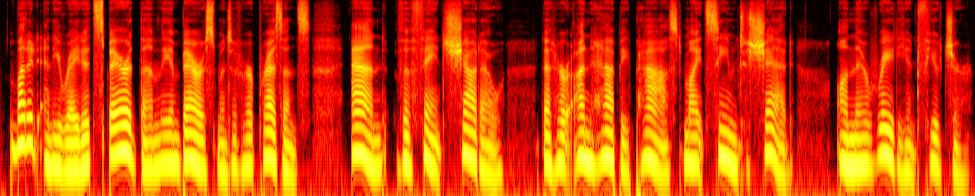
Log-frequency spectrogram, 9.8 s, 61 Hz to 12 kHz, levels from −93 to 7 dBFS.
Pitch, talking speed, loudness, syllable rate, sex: 150 Hz, 170 wpm, -18 LUFS, 5.0 syllables/s, female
